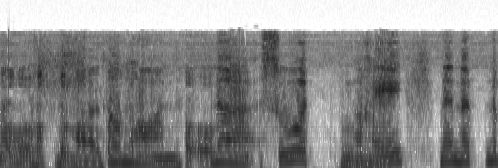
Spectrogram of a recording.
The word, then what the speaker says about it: Balmain: Balmain ba yung pronunciation? Oo, Balmain.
